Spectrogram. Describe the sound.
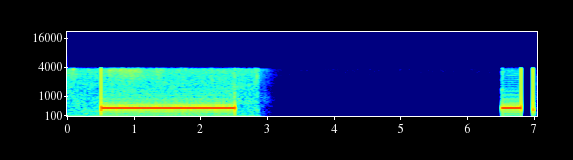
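A telephone line tone sounds while a call is being transferred: a steady single-pitched tone holds for about two seconds and then stops. After several seconds of silence, a brief repeat of the tone and a sharp click follow.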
